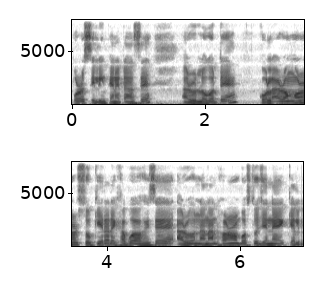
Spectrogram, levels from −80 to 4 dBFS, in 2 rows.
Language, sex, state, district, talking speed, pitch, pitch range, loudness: Assamese, male, Assam, Hailakandi, 180 wpm, 145 Hz, 135-160 Hz, -16 LUFS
